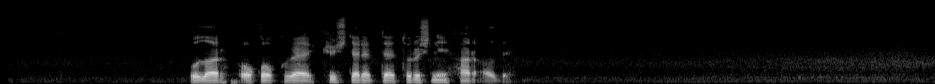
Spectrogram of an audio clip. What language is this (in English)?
Uyghur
